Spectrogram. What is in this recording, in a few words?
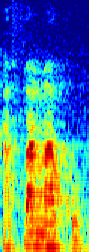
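"afamako", Nigerian Pidgin, male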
